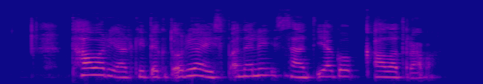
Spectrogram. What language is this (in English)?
Georgian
